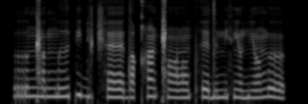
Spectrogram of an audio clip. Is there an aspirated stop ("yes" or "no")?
yes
